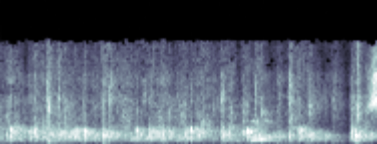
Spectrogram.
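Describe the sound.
An audience applauds steadily for a member of the show's team, a dense crackle of many hands clapping at an even, fairly loud level, with a few voices mixed in before a brief dip and a final burst.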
